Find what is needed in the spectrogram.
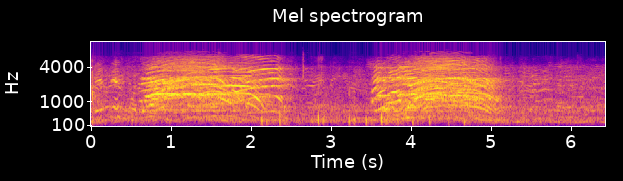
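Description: A large group of young children shouting out together in chorus, twice, each shout lasting about a second and a half.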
